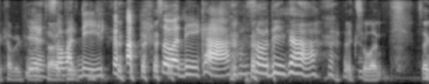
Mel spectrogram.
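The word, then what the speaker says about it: สวัสดี: You can say the Sawatdee, that sounds better coming from a Thai Sawadee. Sawadee ka.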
